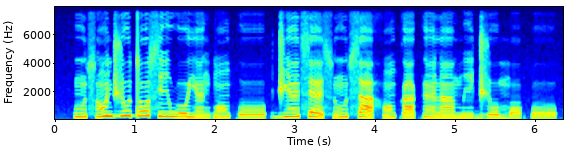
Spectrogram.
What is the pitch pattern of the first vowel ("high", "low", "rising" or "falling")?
low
